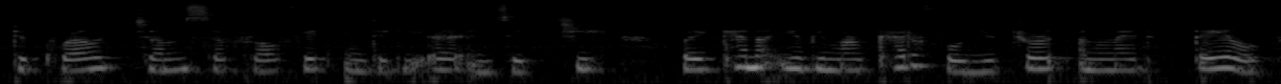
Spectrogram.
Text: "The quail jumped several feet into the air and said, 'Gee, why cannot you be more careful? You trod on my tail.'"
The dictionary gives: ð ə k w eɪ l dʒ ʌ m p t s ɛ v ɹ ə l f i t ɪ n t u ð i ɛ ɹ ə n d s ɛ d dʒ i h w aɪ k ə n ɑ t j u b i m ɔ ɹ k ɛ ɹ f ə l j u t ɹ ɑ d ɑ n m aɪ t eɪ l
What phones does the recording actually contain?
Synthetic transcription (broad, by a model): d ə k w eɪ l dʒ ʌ m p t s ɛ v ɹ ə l f i t ɪ n t u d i ɛ ɹ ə n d s ɛ d tʃ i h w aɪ k ə n ɑ t j u b i m ɔ ɹ k ɛ ɹ f ə l j u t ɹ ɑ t ɑ n m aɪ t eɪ l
